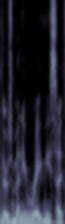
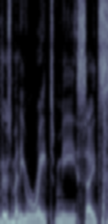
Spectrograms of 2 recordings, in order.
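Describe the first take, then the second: First: The T in rate is soft and blurred. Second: The T in rate is crisp and released. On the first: "You just say the word rate too fat" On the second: "Could you just say the T more like enunciated?"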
